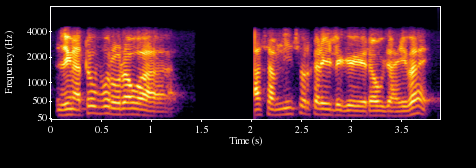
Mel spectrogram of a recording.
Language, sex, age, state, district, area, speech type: Bodo, male, 30-45, Assam, Chirang, rural, conversation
